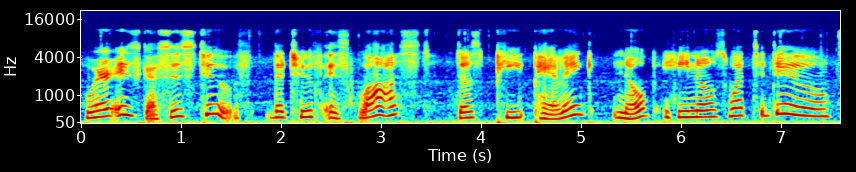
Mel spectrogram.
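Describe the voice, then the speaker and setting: Slow, high-voiced woman reading picture books. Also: slight background noise, poor audio. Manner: slow, expressive read-aloud. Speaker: storybook reader.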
